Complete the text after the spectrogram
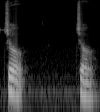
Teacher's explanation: It's not cha, it is ch, ch, non-aspirated.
